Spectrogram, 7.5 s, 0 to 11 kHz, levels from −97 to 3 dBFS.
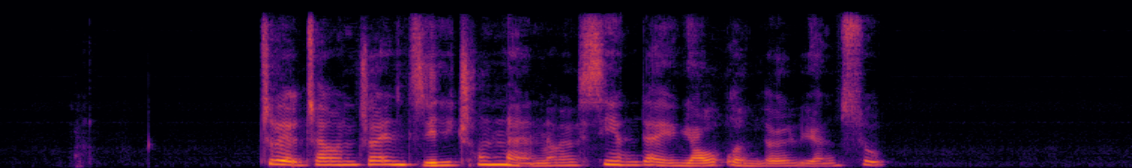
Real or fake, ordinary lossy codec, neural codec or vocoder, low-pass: fake; AAC, 64 kbps; codec, 24 kHz, 1.5 kbps, HILCodec; 9.9 kHz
